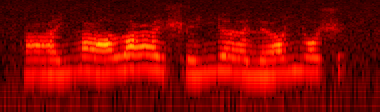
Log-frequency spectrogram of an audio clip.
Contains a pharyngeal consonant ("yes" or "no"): yes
